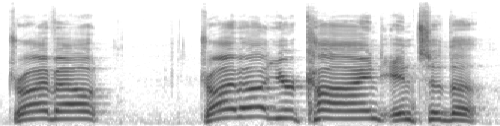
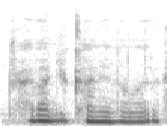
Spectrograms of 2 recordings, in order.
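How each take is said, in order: First: High, hammy battle proclamation; heroic dwarf actor. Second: Soft, under-the-breath run-through; muttered line recall. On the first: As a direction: declaim it like a stage paladin. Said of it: "actor says". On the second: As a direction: mumble it to yourself, searching for the line. Actor's line muttered while recalling it. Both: Acted.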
